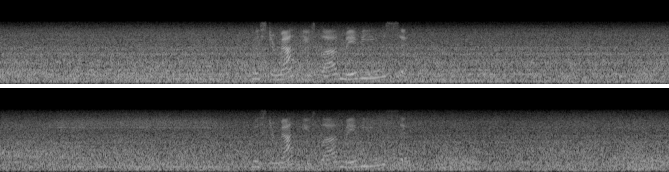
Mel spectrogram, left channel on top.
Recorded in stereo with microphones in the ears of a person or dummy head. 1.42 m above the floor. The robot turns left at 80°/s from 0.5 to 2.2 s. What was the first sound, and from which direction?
A woman speaking, 15° left (ahead or behind).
